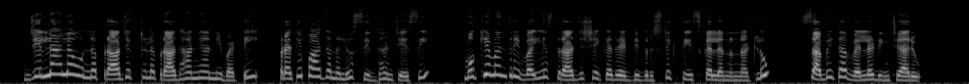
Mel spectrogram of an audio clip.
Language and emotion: Telugu, neutral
